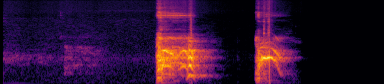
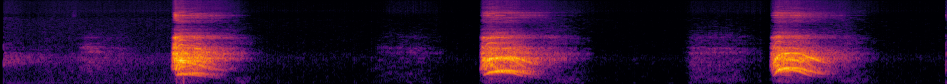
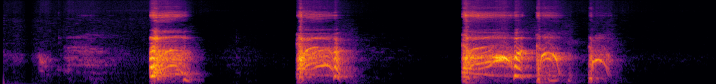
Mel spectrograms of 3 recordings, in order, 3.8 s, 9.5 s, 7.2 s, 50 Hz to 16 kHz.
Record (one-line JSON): {"cough_length": "3.8 s", "cough_amplitude": 32768, "cough_signal_mean_std_ratio": 0.32, "exhalation_length": "9.5 s", "exhalation_amplitude": 32768, "exhalation_signal_mean_std_ratio": 0.31, "three_cough_length": "7.2 s", "three_cough_amplitude": 32768, "three_cough_signal_mean_std_ratio": 0.37, "survey_phase": "beta (2021-08-13 to 2022-03-07)", "age": "45-64", "gender": "Female", "wearing_mask": "No", "symptom_none": true, "smoker_status": "Never smoked", "respiratory_condition_asthma": false, "respiratory_condition_other": false, "recruitment_source": "Test and Trace", "submission_delay": "0 days", "covid_test_result": "Negative", "covid_test_method": "LFT"}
